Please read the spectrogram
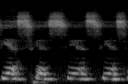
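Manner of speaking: high-pitched happy chain of yeses; high and delighted; overjoyed woodcutter. Acted. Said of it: "the woodcutter is so happy".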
